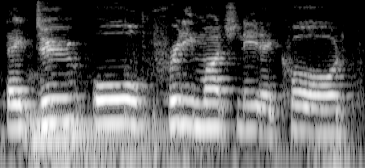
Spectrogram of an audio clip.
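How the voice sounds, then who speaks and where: A man's voice: sits high, fairly even intonation, measured pace, distant mic, muffled recording. A man casually reviewing keytars in his small home studio, rambling and enthusiastic, with many fillers. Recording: roomy studio with keyboard music behind.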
